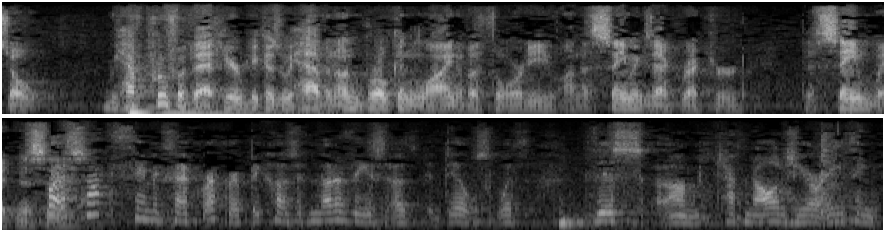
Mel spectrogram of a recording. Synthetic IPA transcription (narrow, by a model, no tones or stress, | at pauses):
soʊ | wiɨv̥pʰɹ̥ufʌvðɨt̚hiɹbɨkʰʌzwiɨvɨ̃nʌ̃nbɹoʊkɨ̃nlãɪ̃nʌvəθɔɹɨɾiə̰̃nðɨsẽɪ̃mɨɡzæk̚t̚ɹɛkʰə˞d̪̚ | ðɨsẽɪ̃mwɪtⁿnɨsˠɨtsnət̪̚ðəsẽɪ̃mɨɡzæk̚t̚ɹɛkə˞d̚bɨkʰʌznʌ̃nʌvðizdilˠzwɪð | ðɪstʰɛk̚nɑlˠəd͡ʒiə˞ɛniθɪ̃ŋ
